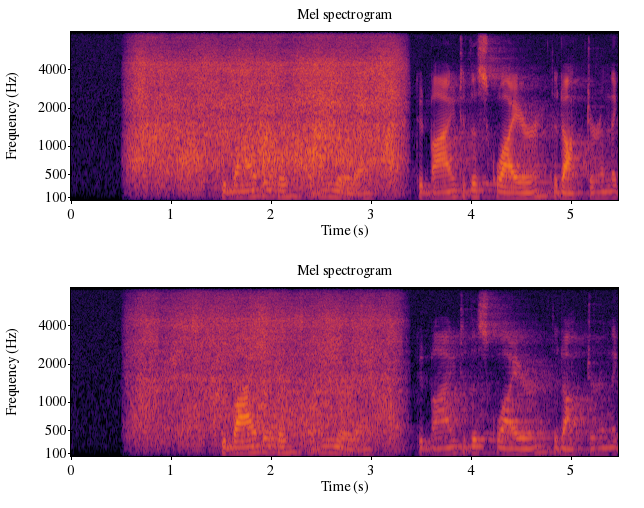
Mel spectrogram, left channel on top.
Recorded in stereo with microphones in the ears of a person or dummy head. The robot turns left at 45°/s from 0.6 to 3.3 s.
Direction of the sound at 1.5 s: 140° right.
